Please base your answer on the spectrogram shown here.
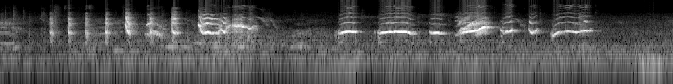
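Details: Male cockatiel at home singing a medley of natural calls and imitations: a volley of quick clicks, a squeaky chatter, then a string of short bright whistles and rising slurs.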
